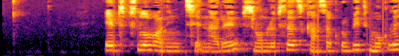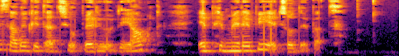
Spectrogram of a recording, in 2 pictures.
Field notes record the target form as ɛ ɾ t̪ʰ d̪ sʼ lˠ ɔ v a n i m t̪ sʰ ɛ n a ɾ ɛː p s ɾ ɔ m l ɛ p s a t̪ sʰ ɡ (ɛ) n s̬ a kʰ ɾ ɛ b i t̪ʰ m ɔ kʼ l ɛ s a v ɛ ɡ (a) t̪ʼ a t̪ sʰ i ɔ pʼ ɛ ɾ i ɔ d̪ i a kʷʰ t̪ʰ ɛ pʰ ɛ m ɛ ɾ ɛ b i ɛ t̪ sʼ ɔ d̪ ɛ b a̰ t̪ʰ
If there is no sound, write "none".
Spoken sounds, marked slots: a, ɛ

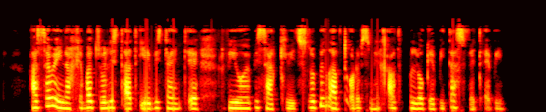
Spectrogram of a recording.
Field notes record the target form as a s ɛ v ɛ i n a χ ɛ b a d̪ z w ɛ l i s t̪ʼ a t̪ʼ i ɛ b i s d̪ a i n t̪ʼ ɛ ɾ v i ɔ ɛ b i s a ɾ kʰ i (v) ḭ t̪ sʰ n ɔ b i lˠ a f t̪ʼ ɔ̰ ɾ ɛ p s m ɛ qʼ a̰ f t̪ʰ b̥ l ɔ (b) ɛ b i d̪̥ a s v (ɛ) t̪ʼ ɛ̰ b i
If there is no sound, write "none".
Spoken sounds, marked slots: v, ɡ, ɛ

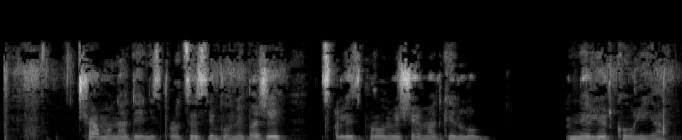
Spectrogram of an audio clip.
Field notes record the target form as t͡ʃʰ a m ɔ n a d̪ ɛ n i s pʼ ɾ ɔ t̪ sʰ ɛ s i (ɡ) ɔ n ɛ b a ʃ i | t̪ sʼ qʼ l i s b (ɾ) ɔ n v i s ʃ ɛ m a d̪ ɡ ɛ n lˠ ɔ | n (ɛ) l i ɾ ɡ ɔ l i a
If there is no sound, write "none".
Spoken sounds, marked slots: b, ɾ, ɛ

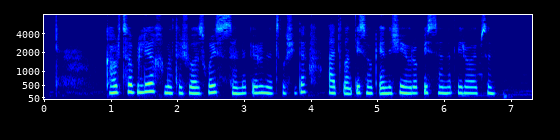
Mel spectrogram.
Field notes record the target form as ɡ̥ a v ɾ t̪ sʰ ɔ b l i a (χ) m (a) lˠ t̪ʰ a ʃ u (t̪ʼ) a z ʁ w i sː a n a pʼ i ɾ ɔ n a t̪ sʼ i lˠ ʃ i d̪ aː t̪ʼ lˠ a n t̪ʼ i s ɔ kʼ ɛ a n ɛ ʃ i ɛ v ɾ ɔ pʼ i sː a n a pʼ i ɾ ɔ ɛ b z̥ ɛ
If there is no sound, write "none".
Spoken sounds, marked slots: χ, ɛ, none

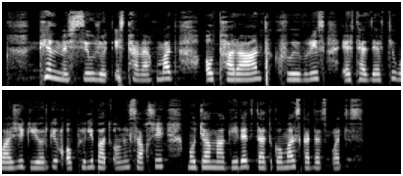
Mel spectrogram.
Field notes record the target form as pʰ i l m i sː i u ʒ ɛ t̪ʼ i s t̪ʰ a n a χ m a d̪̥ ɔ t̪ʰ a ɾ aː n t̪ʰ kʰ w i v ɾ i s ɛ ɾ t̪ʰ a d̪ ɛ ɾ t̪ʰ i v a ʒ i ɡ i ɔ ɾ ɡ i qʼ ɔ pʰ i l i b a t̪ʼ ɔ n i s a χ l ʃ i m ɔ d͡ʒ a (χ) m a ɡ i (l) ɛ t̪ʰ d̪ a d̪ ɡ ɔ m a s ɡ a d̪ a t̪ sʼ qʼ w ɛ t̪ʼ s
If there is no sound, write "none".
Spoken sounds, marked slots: none, ɾ

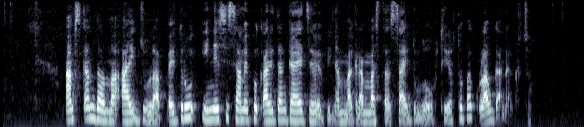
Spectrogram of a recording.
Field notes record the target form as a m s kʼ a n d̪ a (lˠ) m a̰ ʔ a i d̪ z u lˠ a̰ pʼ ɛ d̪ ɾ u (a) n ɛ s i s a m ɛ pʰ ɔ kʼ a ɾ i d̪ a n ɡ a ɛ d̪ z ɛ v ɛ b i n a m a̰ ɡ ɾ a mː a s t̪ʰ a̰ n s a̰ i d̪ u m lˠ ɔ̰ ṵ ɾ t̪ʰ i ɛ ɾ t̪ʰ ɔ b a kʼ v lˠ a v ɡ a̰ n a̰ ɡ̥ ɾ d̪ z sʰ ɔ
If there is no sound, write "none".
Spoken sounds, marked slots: lˠ, i

